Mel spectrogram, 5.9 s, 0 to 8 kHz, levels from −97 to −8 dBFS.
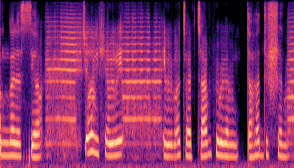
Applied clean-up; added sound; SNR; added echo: neural diffusion model UNIVERSE++.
